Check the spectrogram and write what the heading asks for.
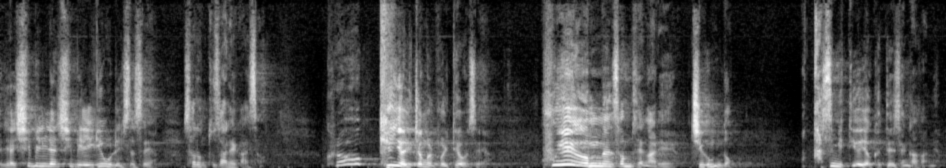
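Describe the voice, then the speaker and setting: Animated high-voiced pastor preaching. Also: male voice, vocal fry. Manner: animated, calls out questions to congregation. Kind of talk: sermon. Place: church sanctuary. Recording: long church reverb.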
